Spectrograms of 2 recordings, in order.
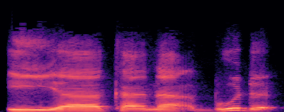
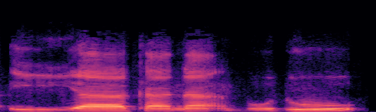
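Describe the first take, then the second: First: Na'bud with the final u cut off; wrong sukun. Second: Na'budu with the final u drawn out, rising; wrong long vowel. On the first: Teacher shows the clipped na'bud mistake. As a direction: chop the end of na'bud. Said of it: "jadi sukun". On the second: Teacher shows the overlong na'budu mistake. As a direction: draw out the u of na'budu. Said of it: "jangan jadi mad". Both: Shown as a demonstration.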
